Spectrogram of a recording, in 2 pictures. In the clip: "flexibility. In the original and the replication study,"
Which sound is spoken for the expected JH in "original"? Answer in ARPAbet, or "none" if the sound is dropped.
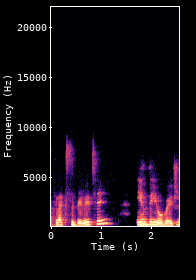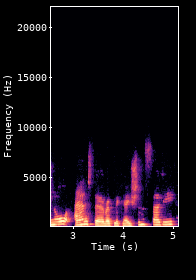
JH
